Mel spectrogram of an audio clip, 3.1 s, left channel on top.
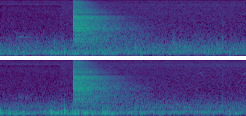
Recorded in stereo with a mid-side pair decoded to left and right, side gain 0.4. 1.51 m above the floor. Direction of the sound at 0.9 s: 5° left.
